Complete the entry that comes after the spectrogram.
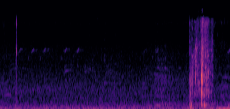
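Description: Quiet outdoor background with faint, short, high bird chirps repeating every fraction of a second, a single sharp click near the start, and a brief rough burst of rustling noise about four seconds in.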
